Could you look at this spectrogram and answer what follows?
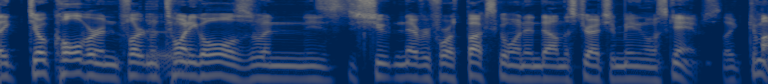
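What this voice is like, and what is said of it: Usual voice. Nothing is said of it.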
